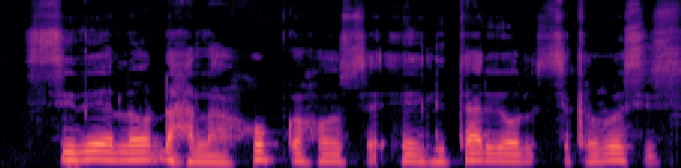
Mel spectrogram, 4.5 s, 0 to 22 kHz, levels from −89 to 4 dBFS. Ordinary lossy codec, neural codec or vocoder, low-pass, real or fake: none; none; none; real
